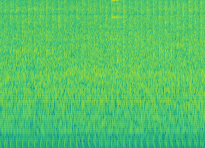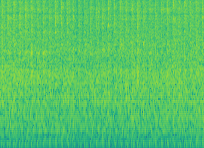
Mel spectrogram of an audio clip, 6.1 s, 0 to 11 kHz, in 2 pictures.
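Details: 1978 Kohler K341 single-cylinder engine on a 316K after rebuild with new rings, first run: steady, even beat at constant speed with no knocks or misses; running healthy.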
